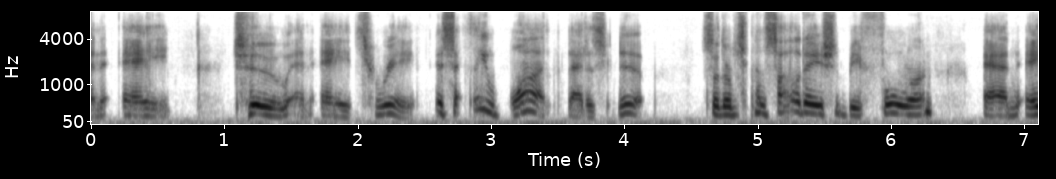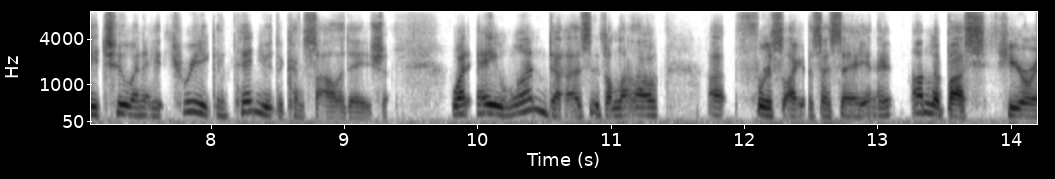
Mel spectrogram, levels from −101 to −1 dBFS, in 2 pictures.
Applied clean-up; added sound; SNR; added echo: neural diffusion model UNIVERSE++.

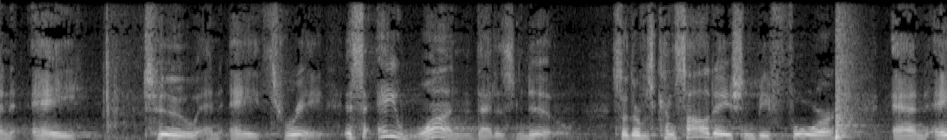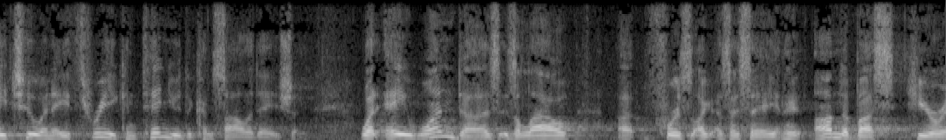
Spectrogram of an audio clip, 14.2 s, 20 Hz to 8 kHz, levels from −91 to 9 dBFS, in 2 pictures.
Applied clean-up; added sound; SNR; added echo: none; Snare drum; 8 dB; none.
